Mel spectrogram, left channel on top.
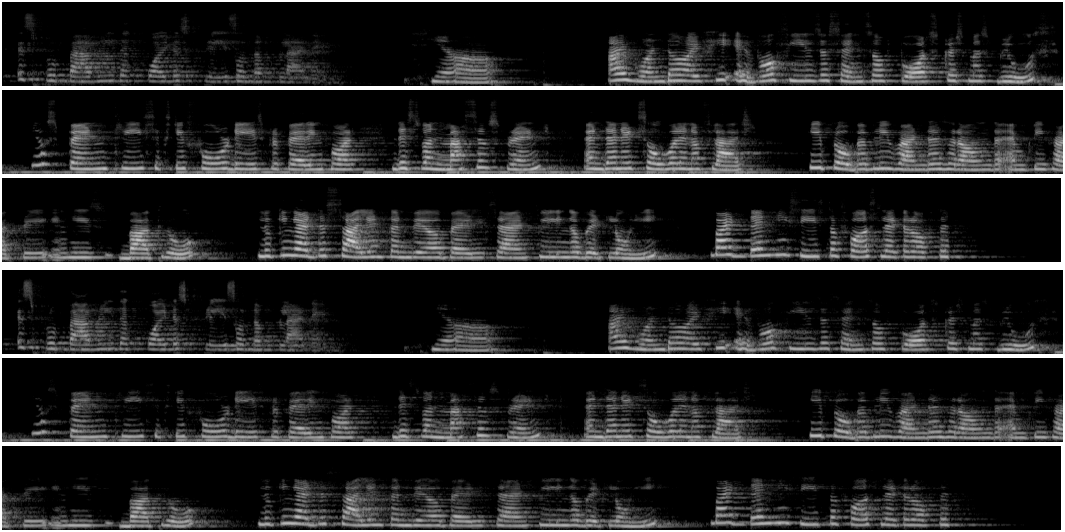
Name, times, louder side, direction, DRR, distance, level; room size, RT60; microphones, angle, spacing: voice 1, 0.2-3.2, right 3 dB, 70° right, 2 dB, 3.4 m, -37 dB
voice 2, 4.3-5.0 6.1-10.4 10.9-14.2 14.5-16.0 16.4-18.1 18.7-23.2 23.8-27.8 28.3-30.7, left 4 dB, 40° left, 14 dB, 0.8 m, -26 dB
sound 1, 10.4-11.8 12.3-13.7 14.2-14.6 15.1-17.2 17.5-18.1, right 1 dB, 30° right, 5.1 m, -39 dB
22.0 x 18.5 x 9.2 m, 1.0 s
head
